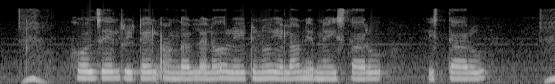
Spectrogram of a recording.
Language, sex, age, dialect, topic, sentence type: Telugu, female, 25-30, Southern, agriculture, question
